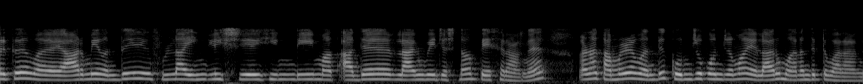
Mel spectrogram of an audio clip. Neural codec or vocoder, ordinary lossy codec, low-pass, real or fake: codec, 16 kHz, 2 kbps, FunCodec, trained on LibriTTS, 25 frames a second; AAC, 48 kbps; 5.4 kHz; fake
